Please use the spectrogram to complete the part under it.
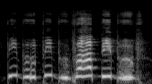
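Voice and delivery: high beeping robot; toy robot voice. Pretend. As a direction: chirp like a little toy robot. Imitating the yellow stalker robot.

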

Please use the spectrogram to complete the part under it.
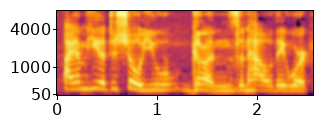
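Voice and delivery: fake Russian accent. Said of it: "started doing a fake Russian accent".

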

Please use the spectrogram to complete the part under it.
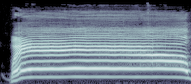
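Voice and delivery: exaggerated high drawn-out well. Sponsor read opener.

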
